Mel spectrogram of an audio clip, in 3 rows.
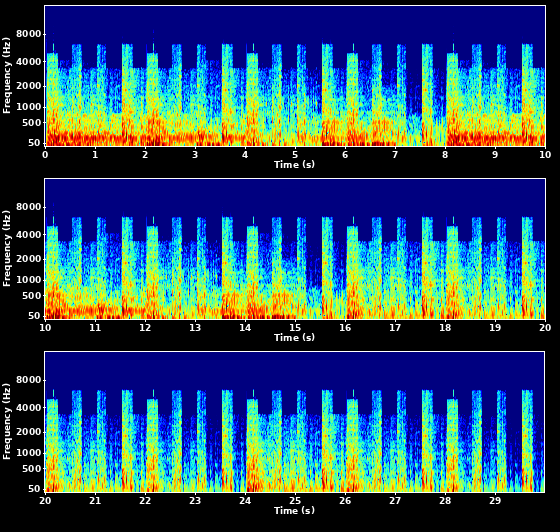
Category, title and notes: Music > Multiple instruments
Demo Track #3018 (Industraumatic)
Sci-fi, Games, Horror, Soundtrack, Cyberpunk, Ambient, Industrial, Noise, Underground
